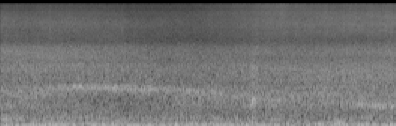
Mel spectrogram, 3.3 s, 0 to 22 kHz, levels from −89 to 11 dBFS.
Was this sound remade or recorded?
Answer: remade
